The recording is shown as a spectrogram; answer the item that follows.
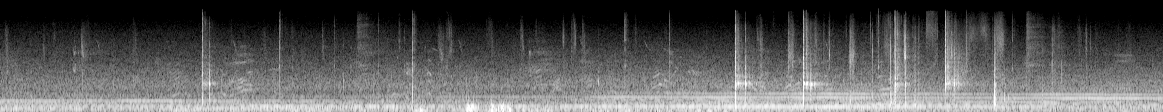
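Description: Tennis ball struck by rackets and bouncing on a hard court: a few sharp pops early on, then a quick run of them roughly a second apart in the second half, over a steady low hum.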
